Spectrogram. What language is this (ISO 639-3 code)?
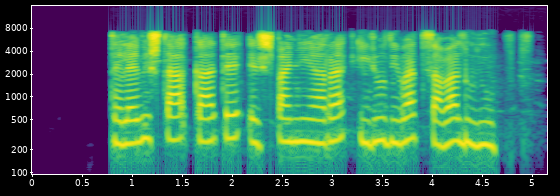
eus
